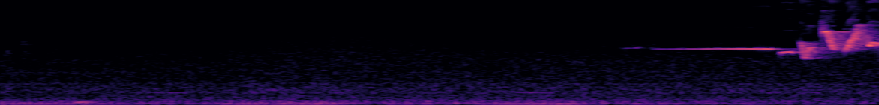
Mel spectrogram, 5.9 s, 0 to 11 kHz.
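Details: Japanese bush warbler singing on 12 July 2014 in woods by an imperial tomb behind a house: after a quiet, hissing background, a long steady whistle rises into a quick, bright flourish at the end.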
